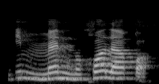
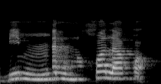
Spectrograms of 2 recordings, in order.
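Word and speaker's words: مِمَّنْ خَلَقَ: Nah, jangan didengungin di sininya, Mbak ini. Mimman khalaqa. Terus aja dia bacanya. Mimman khalaqa. Langsung, cepat-cepat.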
